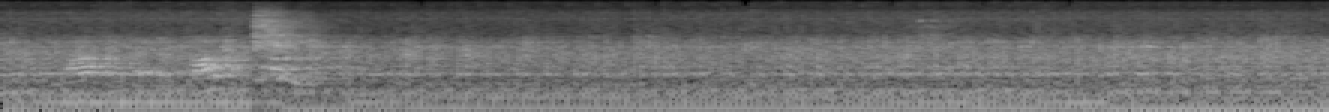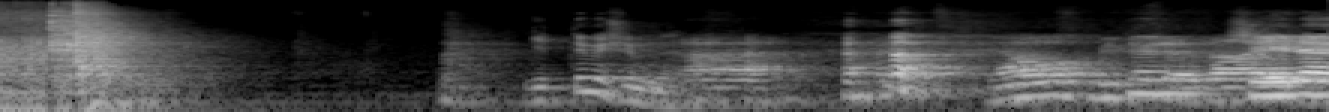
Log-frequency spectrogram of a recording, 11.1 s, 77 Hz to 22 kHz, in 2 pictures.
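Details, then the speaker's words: VW Jetta Mk2 coupe engine bound for scrap, idling roughly and noisily, then the timing belt is deliberately pulled off while running; sharp clatter and the engine dies abruptly. Stall from timing belt removal. "motor çalışırken triger kayışını çıkaralım yolda triger kayışı koparsa başınıza ne gelir"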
